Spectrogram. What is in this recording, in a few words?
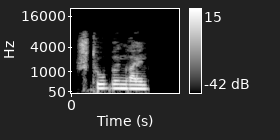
"stubenrein", German; adjectives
